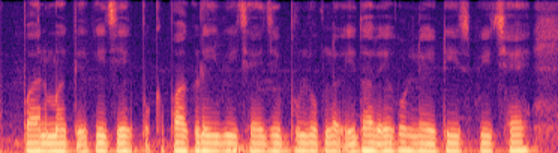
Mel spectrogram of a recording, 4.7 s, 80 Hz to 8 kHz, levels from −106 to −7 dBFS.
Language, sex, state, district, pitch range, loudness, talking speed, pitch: Angika, male, Bihar, Bhagalpur, 110-115 Hz, -19 LUFS, 195 wpm, 110 Hz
